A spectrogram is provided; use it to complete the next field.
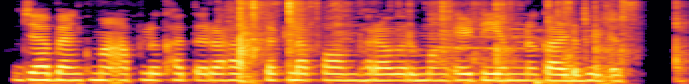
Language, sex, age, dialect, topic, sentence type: Marathi, female, 41-45, Northern Konkan, banking, statement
